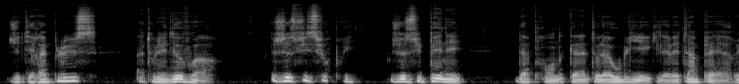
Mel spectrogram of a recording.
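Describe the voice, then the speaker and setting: A man's voice: fairly low pitch, dark tone, natural voice. A man reading the part of a talkative, pompous older man in an audiobook, with emphatic, declamatory lines.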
